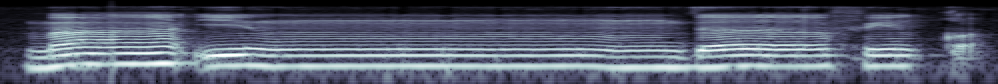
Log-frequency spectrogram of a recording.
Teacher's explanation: ada tanwin bertemu dengan huruf da, sehingga dibaca samar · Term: ikhfa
